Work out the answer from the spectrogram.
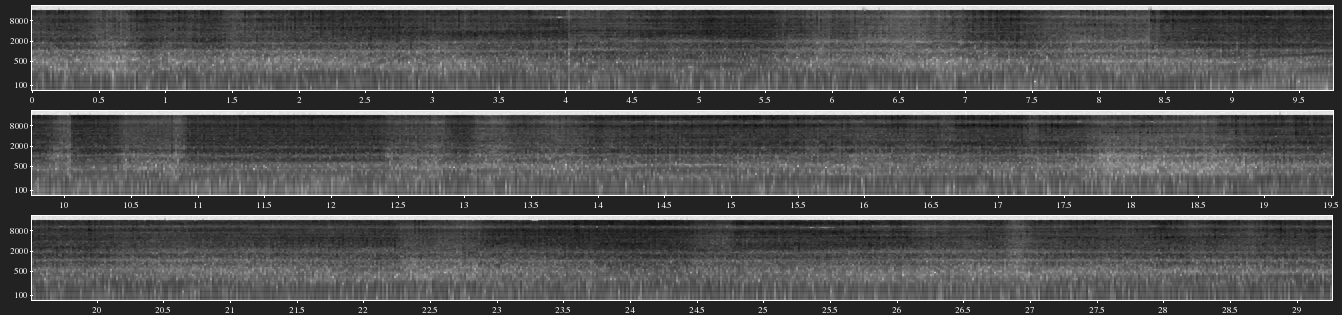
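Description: Several demolition derby car engines running and revving at once, their pitches rising and falling as the cars accelerate and back off.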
